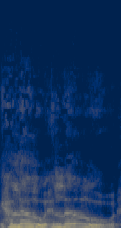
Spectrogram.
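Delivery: high lilting hello; sing-song madam. Acted. Madam greeting the party, high sing-song hello. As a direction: greet them in a lilting host's voice. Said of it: "uh, like".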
